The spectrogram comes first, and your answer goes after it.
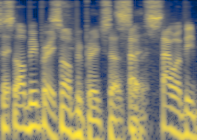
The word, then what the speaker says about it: Sowerby Bridge: The locals would have you pronounce it? Sowerby Bridge.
